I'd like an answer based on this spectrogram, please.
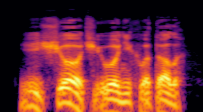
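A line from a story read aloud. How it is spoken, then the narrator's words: Muffled grumble, full mouth. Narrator (Russian): с полным ртом каши пробурчал Тимошка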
